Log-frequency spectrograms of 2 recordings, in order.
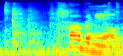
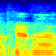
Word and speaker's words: carbonyl: Don't ask me why the first once sounds like this, hydroxyl group, kinda with a short sound, and this one says carbonyl, with a long E sound.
